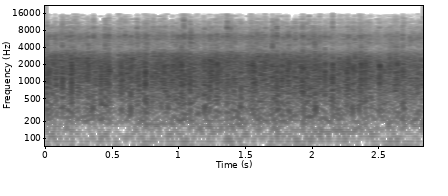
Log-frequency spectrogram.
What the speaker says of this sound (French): Tout le monde de les applaudir tous les deux.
